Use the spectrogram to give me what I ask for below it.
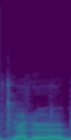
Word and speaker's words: Callum: Je sais pas comment ça prononce. On dit Callum.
